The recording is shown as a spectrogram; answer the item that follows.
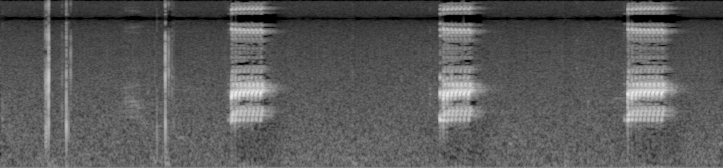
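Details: Calling to a nearby female, a male gray tree frog gives three rattling trills spaced about two seconds apart, each a burst of rapid even pulses; faint taps and clicks come first.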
